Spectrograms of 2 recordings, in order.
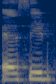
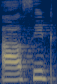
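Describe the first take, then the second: First: The first vowel is 'a' as in cat. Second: The first vowel is an open 'aa'. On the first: The speaker calls it right. "तो इसको एसिड पढ़ेंगे" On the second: The speaker calls it wrong. "आसिड करके नहीं पढ़ते हैं"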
